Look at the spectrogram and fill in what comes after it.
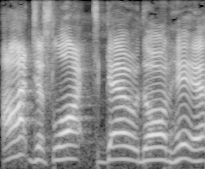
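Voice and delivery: very loud, high put-on Cockney accent. Explaining to the others what the Cockney accent is, in a Cockney accent. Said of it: "the entire Cockney accent".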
